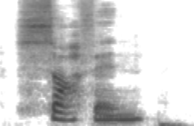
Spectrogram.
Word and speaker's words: soften: it's there silent h soften soften don't hear the t in soften next is wreckage this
